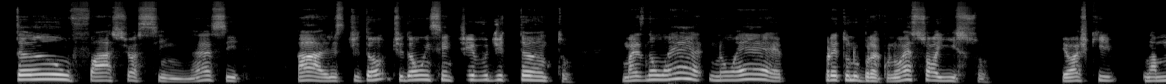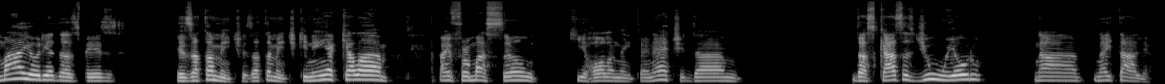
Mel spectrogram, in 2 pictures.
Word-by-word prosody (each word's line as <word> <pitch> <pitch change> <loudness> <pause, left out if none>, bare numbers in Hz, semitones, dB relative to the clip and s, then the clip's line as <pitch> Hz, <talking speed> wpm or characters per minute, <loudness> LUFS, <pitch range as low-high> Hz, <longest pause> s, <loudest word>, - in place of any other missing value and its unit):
tão 230 0 +6
fácil 180 0 -1
assim, 155 -2 -4 0.2
né, 170 +10 -3
se: 170 -7 -3 0.6
"Ah, 185 -2 +6
eles 160 -1 -3
te 180 +2 -8
dão 210 +9 0
te 190 -6 -4
dão 200 +2 +2
um 215 - +2
incentivo 210 0 -2
de 210 +2 -2
tanto", 185 - +1 0.5
mas 180 +3 0
não 215 +1 +2
é 250 -4 +1
não 195 0 -4
é 215 -7 +1 0.4
"preto 205 0 +3
no 195 - +2
branco", 160 -3 0
não 160 +4 0
é 220 - +4
só 205 -3 0
isso. 165 -3 -4 0.7
Eu 160 +2 +2
acho 175 0 -1
que, 180 -3 -6 0.3
na 170 0 -2
maioria 220 +2 +4
das 175 -4 -2
vezes 165 -2 -3 0.6
Exatamente, 165 -3 +1
exatamente. 160 -1 -4
Que 175 - -2
nem 205 +5 +2
aquela 215 -2 +5 0.5
a 190 - -1
informação 190 0 -1 0.3
que 175 -2 -6
rola 165 +2 -4
na 155 -1 -7
internet 160 +5 -6
da 170 +1 -3 1.3
das - - +2
casas 205 +2 +2
de 185 +7 -3
1€ 225 0 +3 0.5
na 185 -1 -4
na 185 +1 -6
Itália. 145 -9 -5
190 Hz, 135 wpm, -23 LUFS, 170-215 Hz, 1.3 s, tão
